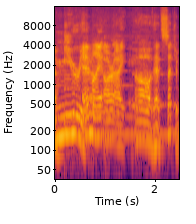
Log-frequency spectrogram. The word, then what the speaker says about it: Miria: Miria. Miria.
